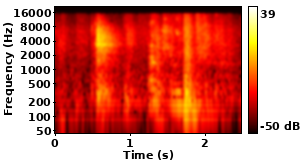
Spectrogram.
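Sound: door opening or closing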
